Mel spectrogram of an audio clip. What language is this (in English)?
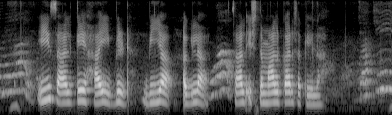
Bhojpuri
